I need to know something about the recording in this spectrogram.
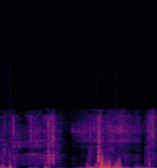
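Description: A few footsteps on a dirt and gravel track, with a louder rough rustle a little past the middle.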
